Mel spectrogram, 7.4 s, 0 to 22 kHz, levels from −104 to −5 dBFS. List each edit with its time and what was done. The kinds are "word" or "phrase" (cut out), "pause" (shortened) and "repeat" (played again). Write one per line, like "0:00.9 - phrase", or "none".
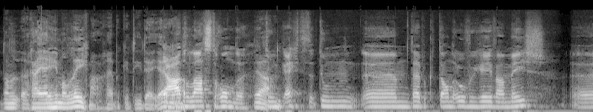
0:01.1 - word
0:02.3 - word
0:03.5 - phrase
0:04.0 - word
0:05.1 - phrase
